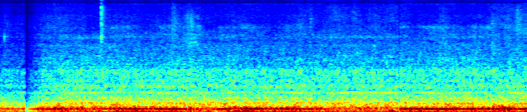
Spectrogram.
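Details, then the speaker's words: Steady low whine from the front end over the idle while steering, continuing while the wheel is held; it also occurs on braking (hydroboost) and goes away in neutral. Owner suspects power steering fluid or pump, addressed with a partial drain and refill. "So I got this whining sound coming out of the front end, and it's happening when I steer."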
